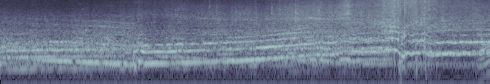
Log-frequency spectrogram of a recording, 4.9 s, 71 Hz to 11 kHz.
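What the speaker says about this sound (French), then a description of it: "Oh, la voiture a dérapé. L'arrière a touché." An Indy race car during 2000 Vancouver qualifying loses grip and skids with its rear end sliding out, a loud high engine drone and tire squeal that dips and recovers across five seconds.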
